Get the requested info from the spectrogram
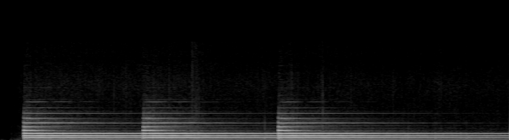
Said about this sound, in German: Die Glocken verkündeten nach dem Mittagläuten den Totenfall an, sonst erst nach dem Aveläuten am Abend. Je nach der Art des Läutens konnte man wissen, welchen Alters und welchen Geschlechtes der Verstorbene sei.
